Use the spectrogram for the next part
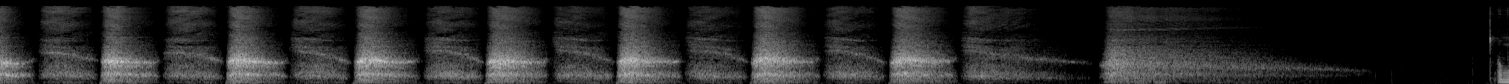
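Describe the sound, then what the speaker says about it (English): Ten deep shamanic breaths in a calm-living breathing exercise, each a forceful, evenly spaced rush of air close to the microphone, ending in a longer slow exhale that fades to silence. "So let's do 10 shamanic breaths."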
